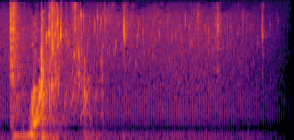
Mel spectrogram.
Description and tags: A small stone dropped on water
